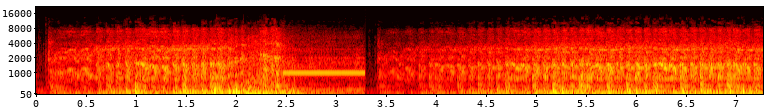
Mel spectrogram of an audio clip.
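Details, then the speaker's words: Ford 6.0 Power Stroke diesel Excursion, first start attempt after oil pan replacement and refill with Mobil 1 5W40: steady starter cranking that never catches, pause, more cranking; cranks no start, owner suspected battery. "got nothing. And we had no luck. It was just cranking, no start. So I thought it was just a battery issue."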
